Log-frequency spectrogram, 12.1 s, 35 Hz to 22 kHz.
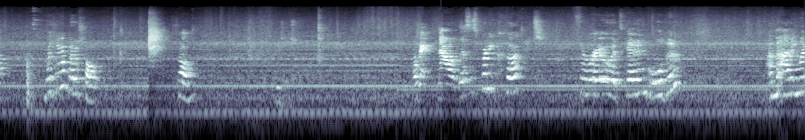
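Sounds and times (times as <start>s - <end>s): range hood extractor fan humming: 0.0s - 12.0s.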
